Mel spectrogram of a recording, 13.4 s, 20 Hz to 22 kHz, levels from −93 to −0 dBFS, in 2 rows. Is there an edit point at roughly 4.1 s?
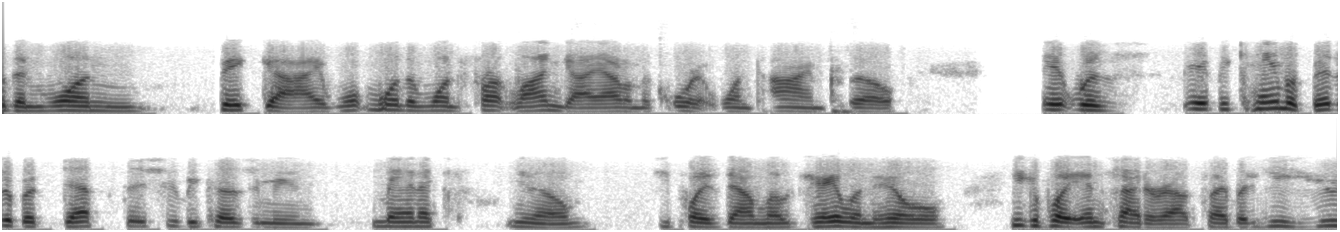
no; 0 cuts

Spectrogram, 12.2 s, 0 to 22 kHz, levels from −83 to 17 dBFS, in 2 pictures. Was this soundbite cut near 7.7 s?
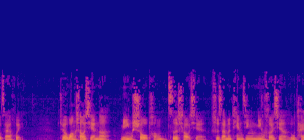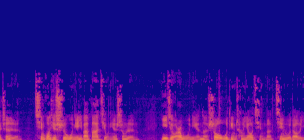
no; 0 cuts

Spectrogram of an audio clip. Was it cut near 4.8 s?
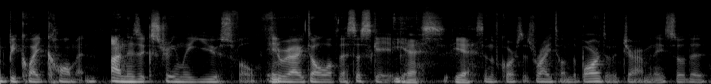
yes; 1 cut; at 4.8 s

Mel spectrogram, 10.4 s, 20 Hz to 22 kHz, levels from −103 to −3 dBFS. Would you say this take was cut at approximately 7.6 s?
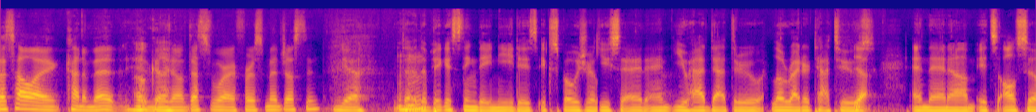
yes; 3 cuts; at 3.9 s, 6.0 s, 7.6 s

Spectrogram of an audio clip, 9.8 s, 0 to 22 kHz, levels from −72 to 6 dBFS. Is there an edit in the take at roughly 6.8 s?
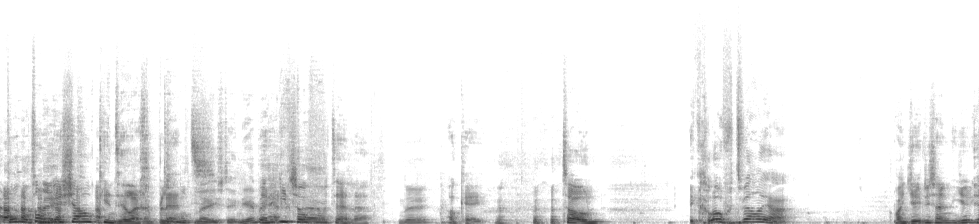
yes; 1 cut; at 6.8 s

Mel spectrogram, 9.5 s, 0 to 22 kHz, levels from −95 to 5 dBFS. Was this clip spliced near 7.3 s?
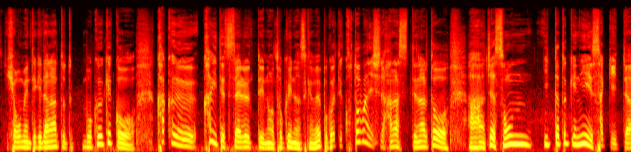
yes; 2 cuts; at 1.2 s, 7.3 s

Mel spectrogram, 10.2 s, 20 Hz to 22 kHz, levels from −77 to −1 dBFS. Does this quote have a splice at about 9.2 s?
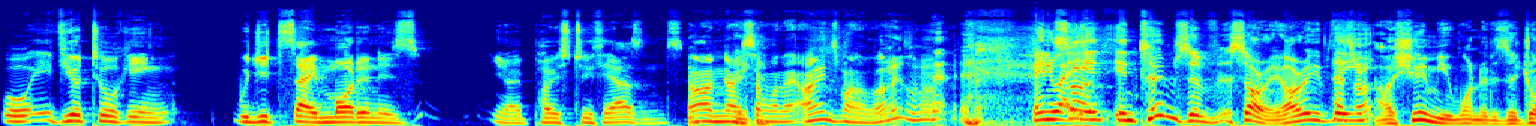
yes; 2 cuts; at 4.6 s, 9.2 s

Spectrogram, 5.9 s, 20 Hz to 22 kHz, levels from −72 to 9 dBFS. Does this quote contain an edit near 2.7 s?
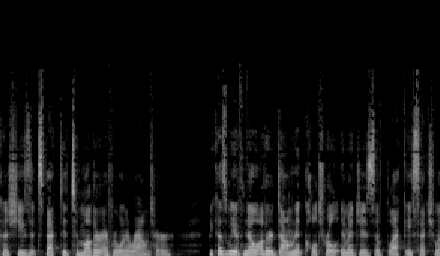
yes; 1 cut; at 2.7 s

